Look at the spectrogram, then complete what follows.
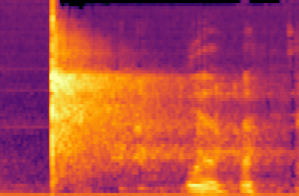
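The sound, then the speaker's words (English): A single sharp hand clap rings out in a very reverberant room, its echo trailing off slowly for more than a second before a voice briefly speaks over the fading tail. “It's long echo. That means you hit the drum and that's still going on while you hit the next beat”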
